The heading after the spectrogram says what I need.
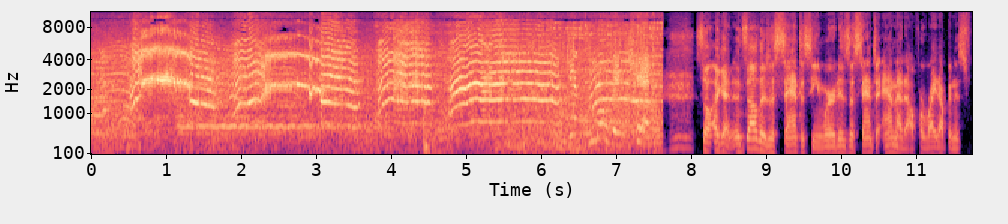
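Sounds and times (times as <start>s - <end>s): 
noisy background: 0.0s - 8.2s
boy screaming while thrown down a slide: 0.1s - 7.6s
speech: 8.2s - 11.7s.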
